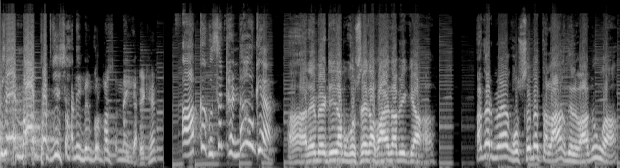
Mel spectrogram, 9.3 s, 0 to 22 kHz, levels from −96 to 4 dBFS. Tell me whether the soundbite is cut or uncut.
cut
